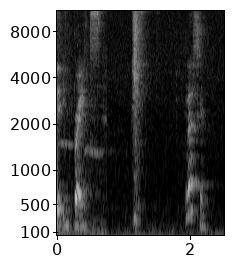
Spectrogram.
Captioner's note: sneeze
